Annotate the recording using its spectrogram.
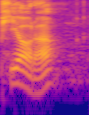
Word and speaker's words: Piora: And funny thing is, um, Piora in Korean, pronounced Piora, translates to blossom.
